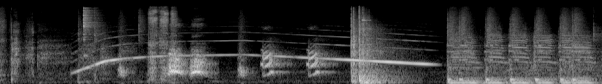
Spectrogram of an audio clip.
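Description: A dog howling: one long drawn-out note that rises quickly, holds high, then slowly sinks, with a few short yelps or knocks in the middle. Music with a steady beat comes in near the end.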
